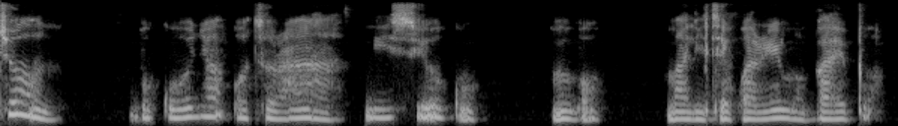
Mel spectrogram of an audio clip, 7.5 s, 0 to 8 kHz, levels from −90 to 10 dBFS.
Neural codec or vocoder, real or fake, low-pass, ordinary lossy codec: vocoder, 22.05 kHz, 80 mel bands, HiFi-GAN; fake; 7.2 kHz; none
